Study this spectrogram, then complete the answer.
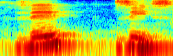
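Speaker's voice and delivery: vezes said slowly, syllable by syllable. Teacher showing a two-syllable word, vezes split into syllables. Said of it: "Eu falo pausadamente".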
